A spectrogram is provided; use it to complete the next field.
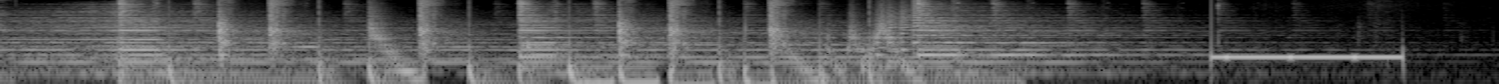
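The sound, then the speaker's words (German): A rhythmic, punchy musical jingle fades out, then after a brief pause a single steady telephone ringing tone sounds for about a second, clear and fairly loud, as Swiss radio's News Plus calls a France specialist. “Telefon scheint ja noch zu funktionieren, anders als vielleicht mit Tanken stellenweise in Frankreich.”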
